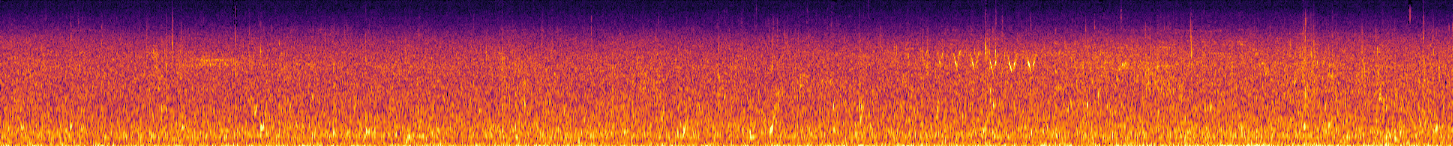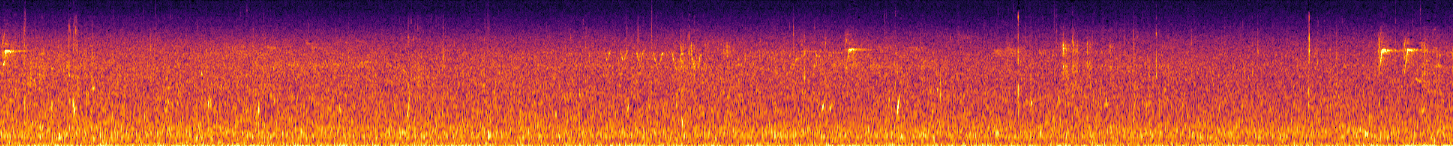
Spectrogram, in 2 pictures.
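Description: Faint outdoor ambience: a steady soft hiss with scattered short, high bird chirps and one quick trill about a third of the way in.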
